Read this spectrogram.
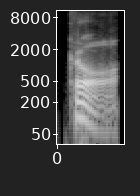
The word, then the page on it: crore: British English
